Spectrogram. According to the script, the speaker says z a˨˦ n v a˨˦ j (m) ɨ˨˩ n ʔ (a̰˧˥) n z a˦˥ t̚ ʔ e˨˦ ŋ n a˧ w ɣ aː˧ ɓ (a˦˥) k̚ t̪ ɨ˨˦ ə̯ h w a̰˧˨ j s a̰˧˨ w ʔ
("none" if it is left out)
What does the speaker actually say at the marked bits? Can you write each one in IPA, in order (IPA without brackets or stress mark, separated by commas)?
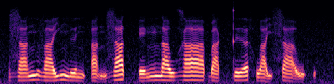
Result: ŋ, a̰˧˨, a˨˩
